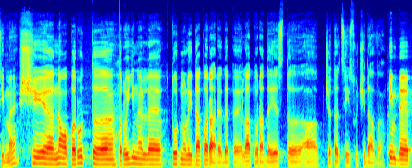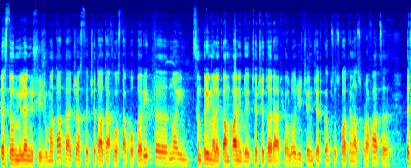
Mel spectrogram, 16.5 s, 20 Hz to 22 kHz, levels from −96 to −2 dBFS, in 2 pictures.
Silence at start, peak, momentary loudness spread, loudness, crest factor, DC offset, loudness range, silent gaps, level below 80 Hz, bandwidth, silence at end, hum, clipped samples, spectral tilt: 0 s; -2 dBFS; 10 LU; -20 LUFS; 20 dB; 0.2%; 5 LU; none; -56 dBFS; 14.5 kHz; 0 s; none; under 0.1%; -5 dB/octave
